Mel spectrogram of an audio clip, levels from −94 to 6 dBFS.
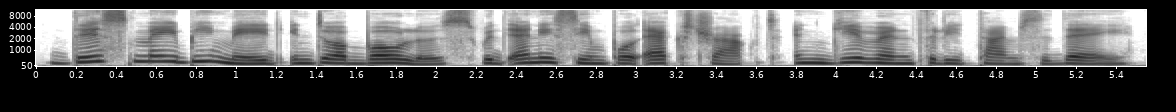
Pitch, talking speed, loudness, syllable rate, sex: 220 Hz, 185 wpm, -18 LUFS, 4.6 syllables/s, female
